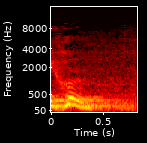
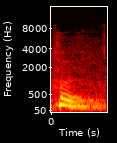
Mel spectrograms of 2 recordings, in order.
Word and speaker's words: hum: HUM. Okay? By the way, it's not hum or hum. It ends with an NG. Say hum. Hum. Okay. Everybody mispronounces that.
